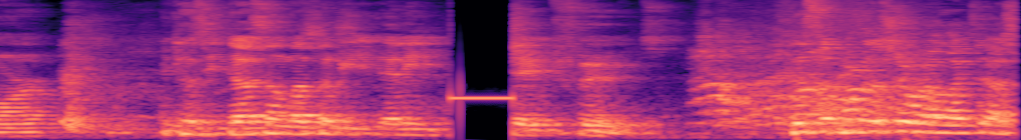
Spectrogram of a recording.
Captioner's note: beep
